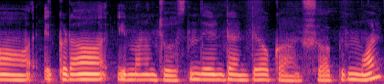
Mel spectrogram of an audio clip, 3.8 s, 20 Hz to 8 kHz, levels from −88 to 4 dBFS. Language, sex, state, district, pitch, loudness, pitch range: Telugu, female, Andhra Pradesh, Visakhapatnam, 185 Hz, -15 LUFS, 175-190 Hz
